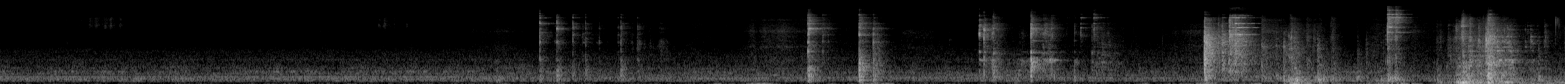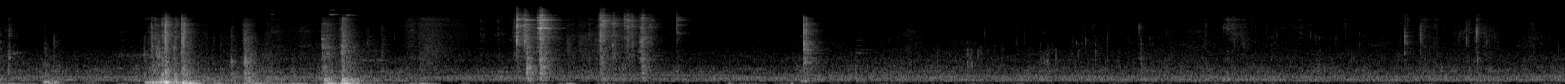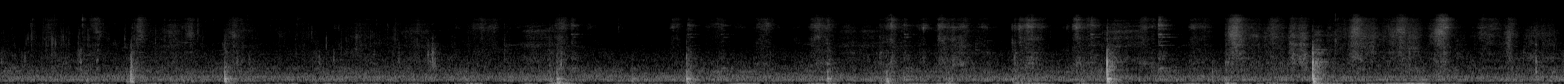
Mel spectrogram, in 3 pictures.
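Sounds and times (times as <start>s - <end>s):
faint steady hum: 0.0s - 46.9s
metal bowls and utensils clinking: 9.8s - 11.2s.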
